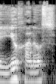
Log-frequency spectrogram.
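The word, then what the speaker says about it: juhannus: Finnish words that begin with the letter j ye would be yanos which is Midsummer in Finnish and then the other one would be yolu which is Christmas in finish uh one Y is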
